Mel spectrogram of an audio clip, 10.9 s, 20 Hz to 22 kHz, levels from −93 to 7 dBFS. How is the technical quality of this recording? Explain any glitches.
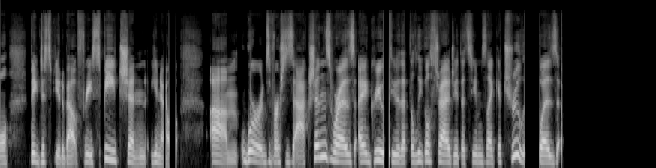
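The recording has some real problems: three stretches of missing audio, and then it ends abruptly.

The gaps at 2.72 to 3.1 s (after "free speech and you", several holes adding up to about 230 ms), 6.39 to 6.50 s (after "I agree") and 8.73 to 9.01 s (after "that seems like it") sound like a likely Bluetooth dropout. Packets arrived too late and were discarded, so the audio cuts to silence with abrupt edges or a very short fade and picks up further along, as if it had kept playing.

At 9.36 s there's a cut-off end. The last buffers were never played, so the speech stops mid-sound and drops straight into digital silence with no natural decay. It sounds like someone pulled the plug.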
